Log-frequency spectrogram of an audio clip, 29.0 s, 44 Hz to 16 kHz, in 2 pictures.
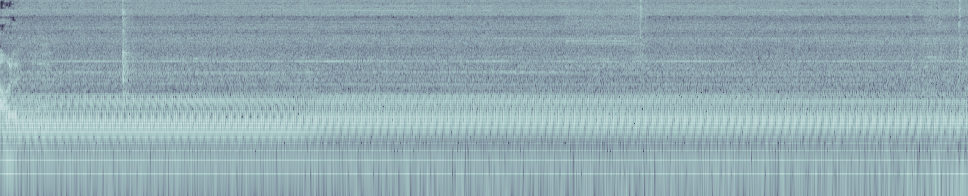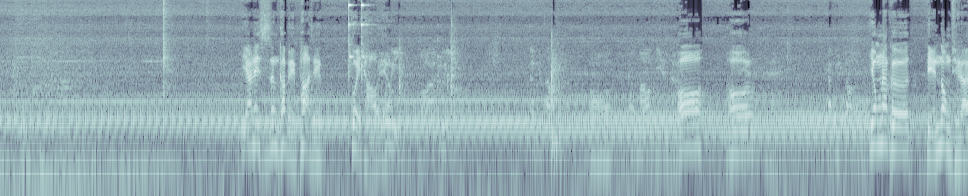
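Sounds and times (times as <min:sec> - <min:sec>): workshop motor whirring: 0:00.4 - 0:18.1.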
